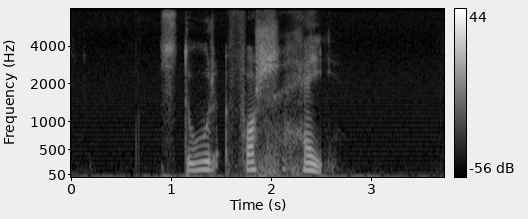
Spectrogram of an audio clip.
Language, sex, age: Norwegian, male, 28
